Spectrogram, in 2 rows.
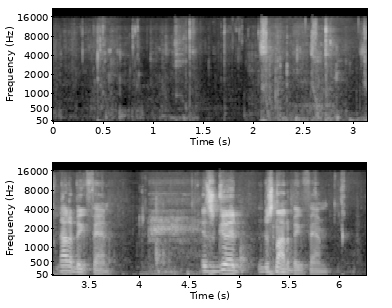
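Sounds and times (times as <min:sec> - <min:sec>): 
crunching potato chips: 0:00.0 - 0:03.3
speech: 0:03.2 - 0:03.8, 0:04.6 - 0:06.0.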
